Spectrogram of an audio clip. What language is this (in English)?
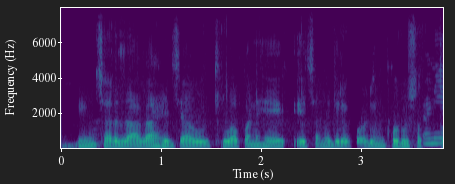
Marathi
